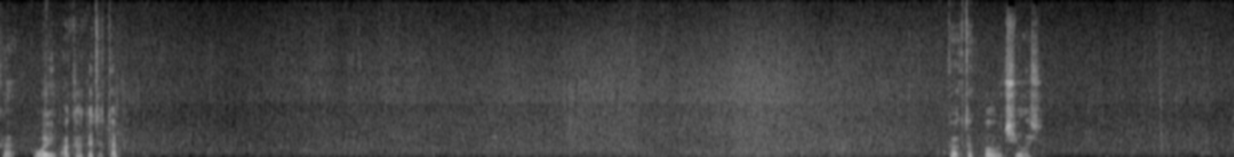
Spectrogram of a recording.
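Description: Rain and wind hiss steadily over the sea.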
